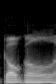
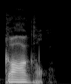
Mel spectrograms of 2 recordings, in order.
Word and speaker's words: Gogol: and say that Nabokov also wanted to correct the American pronunciation of Gogol, and say it's not Gogol or Gogol, but Gogol.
